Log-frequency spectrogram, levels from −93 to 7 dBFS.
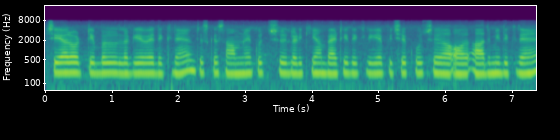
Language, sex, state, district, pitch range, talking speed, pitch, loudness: Hindi, female, Maharashtra, Aurangabad, 200-205 Hz, 195 wpm, 200 Hz, -15 LUFS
